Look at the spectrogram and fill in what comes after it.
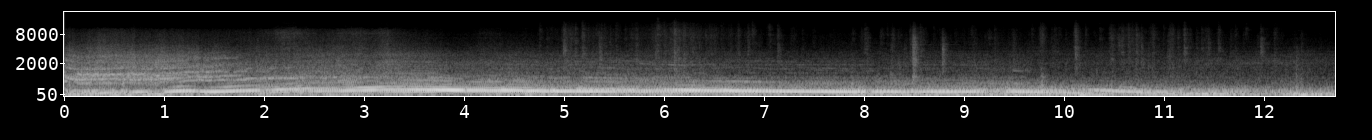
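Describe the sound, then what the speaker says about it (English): A car accelerating hard in first gear, then drifting with the e-brake on a driving course: loud, close engine roar with a long, sustained tire squeal that rises and falls as the car slides. "So first gear, take off, 30 mile an hour, clutch, turn, e-brake."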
